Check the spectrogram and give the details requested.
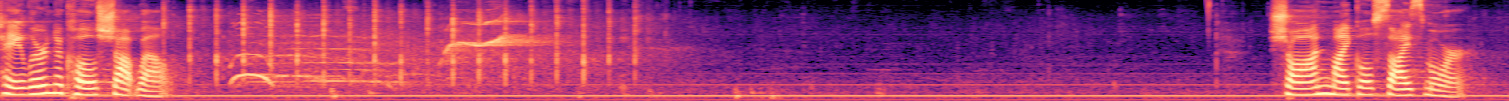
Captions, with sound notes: Taylor Nicole Shotwell. (audience members cheering and applauding) Shaun Michael Sizemore.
